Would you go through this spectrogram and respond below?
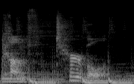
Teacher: The T switches places with the R sound, or the sound as it's pronounced in the word, and it ends up being, instead of comfortable, comfortable. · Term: metathesis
